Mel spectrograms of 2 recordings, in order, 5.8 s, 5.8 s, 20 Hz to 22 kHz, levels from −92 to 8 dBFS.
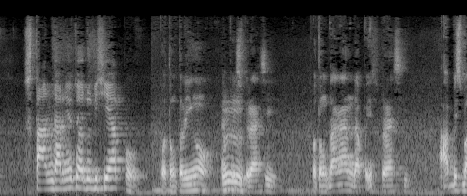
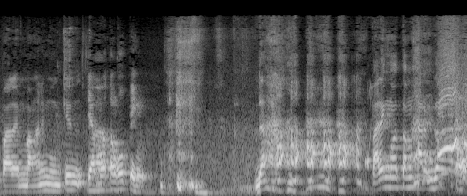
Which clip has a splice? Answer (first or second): first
